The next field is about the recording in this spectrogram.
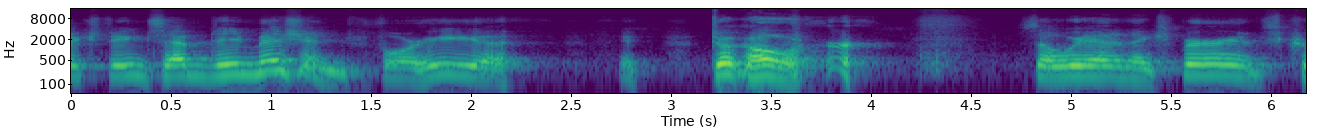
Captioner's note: laughs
